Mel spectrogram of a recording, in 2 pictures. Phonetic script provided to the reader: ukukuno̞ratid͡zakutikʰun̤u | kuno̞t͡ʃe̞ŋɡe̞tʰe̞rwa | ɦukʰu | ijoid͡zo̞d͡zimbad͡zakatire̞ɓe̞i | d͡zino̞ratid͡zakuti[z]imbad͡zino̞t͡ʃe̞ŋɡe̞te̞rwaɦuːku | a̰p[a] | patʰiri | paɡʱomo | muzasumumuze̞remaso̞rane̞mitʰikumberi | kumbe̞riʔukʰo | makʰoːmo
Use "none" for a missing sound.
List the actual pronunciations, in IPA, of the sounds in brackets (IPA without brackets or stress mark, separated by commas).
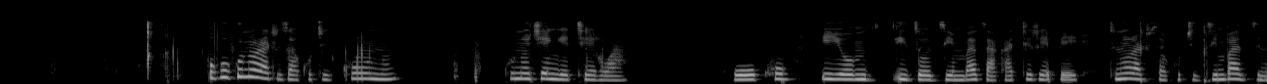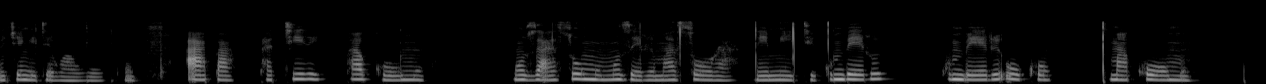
d͡z, a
